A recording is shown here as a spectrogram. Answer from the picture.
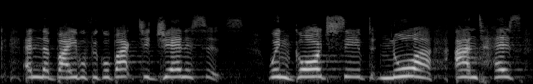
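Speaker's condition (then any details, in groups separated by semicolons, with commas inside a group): No condition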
